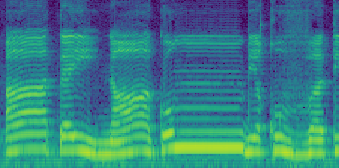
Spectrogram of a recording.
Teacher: وہ قاعدہ اس طریقے سے ہوتا ہے، جب بھی قرآن مجید میں میم ساکن آ جائے اور میم ساکن کے بعد حرف با آ جائے تو دونوں ہونٹ بند ہو جاتے ہیں اور غنے کی آواز آتی ہے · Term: اخفاء شفوی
